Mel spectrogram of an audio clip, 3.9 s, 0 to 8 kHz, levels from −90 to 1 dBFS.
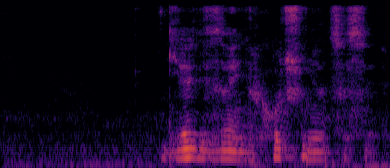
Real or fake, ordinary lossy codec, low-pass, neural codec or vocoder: fake; AAC, 32 kbps; 7.2 kHz; codec, 16 kHz, 4 kbps, FunCodec, trained on Chinese and English, 50 frames a second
